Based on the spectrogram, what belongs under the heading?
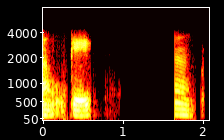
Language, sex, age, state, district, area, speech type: Tamil, female, 60+, Tamil Nadu, Salem, rural, conversation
